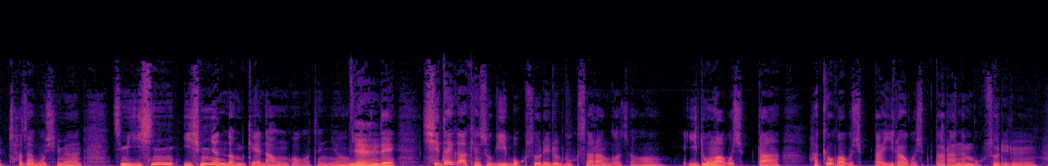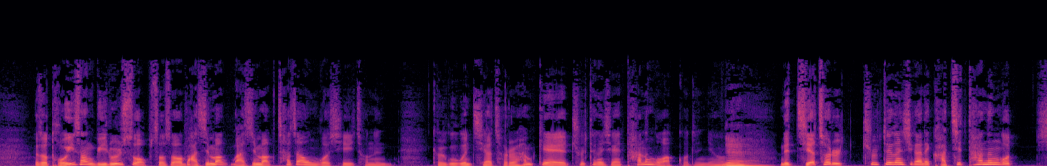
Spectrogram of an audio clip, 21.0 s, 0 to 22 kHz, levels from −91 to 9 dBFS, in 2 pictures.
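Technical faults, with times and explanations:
No technical faults are audible anywhere in this recording.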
